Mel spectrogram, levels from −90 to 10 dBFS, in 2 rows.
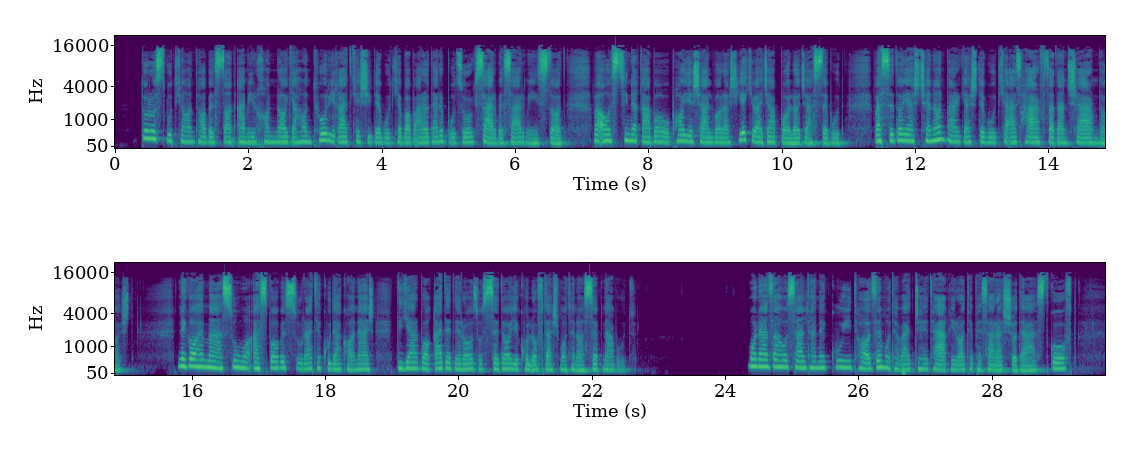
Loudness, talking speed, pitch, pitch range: -21 LUFS, 135 wpm, 155 Hz, 140-180 Hz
